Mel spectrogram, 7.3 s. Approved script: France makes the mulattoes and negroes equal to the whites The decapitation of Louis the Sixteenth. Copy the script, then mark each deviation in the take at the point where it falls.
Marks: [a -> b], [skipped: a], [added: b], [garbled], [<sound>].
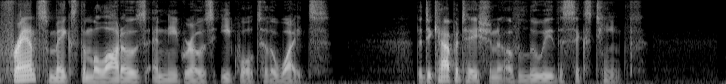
France makes the mulattoes and negroes equal to the whites The decapitation of Louis the Sixteenth.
